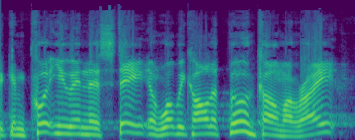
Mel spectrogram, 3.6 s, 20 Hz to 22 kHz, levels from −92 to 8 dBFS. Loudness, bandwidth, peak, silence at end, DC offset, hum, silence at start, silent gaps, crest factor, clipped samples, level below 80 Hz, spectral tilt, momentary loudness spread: -14 LUFS; 17 kHz; -2 dBFS; 0.1 s; under 0.1%; none; 0 s; none; 12 dB; under 0.1%; -52 dBFS; -4 dB/octave; 2 LU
